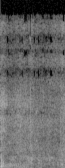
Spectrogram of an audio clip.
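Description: Wind rushing past during a boat ride near Kodaikanal with rain clouds gathering, a steady broadband roar of buffeting air and water noise filling the whole moment, close and constant.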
